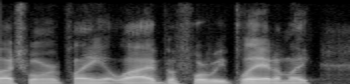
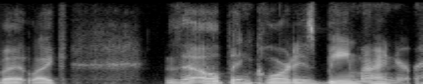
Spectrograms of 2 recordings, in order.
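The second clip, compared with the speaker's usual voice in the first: put-on nerdy voice, slower. Explaining the chords of a guitar tuning, in a guitar-nerd voice. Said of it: "in the guitar nerdy voice".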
